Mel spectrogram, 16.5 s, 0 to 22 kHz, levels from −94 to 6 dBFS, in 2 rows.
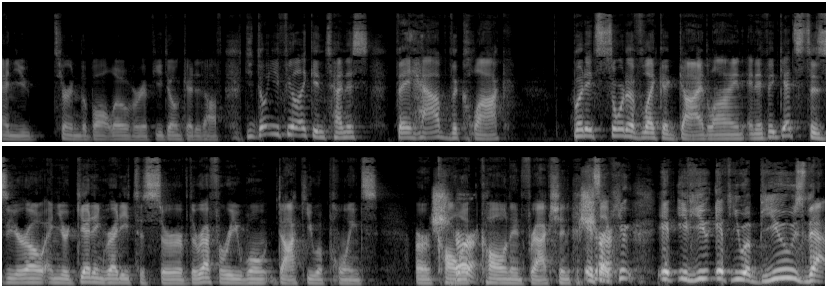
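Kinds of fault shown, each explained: Automatic gain rising: the speech and the background noise beneath it swell upward together, each time climbing by about 8 dB, first slowly from 0.57 to 5.03 s and then again from 5.7 to 9.3 s. Because the voice and the room noise rise in step, the change comes from the recording chain, not the speaker. The automatic gain control judged the input too quiet and steadily raised its amplification to compensate.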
